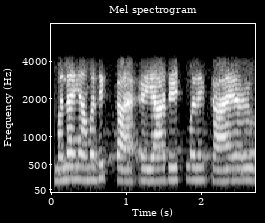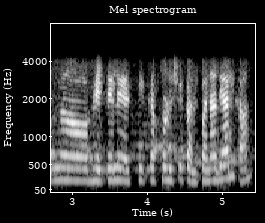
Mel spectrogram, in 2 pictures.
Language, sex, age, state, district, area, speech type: Marathi, female, 45-60, Maharashtra, Nanded, urban, conversation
